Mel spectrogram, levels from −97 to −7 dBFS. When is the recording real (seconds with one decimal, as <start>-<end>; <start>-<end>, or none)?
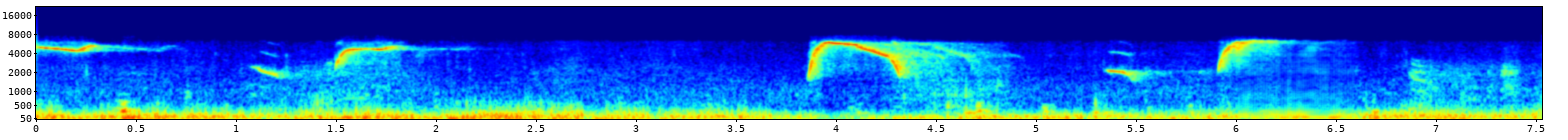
0.0-6.0; 6.6-7.5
